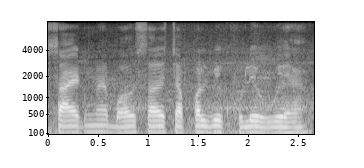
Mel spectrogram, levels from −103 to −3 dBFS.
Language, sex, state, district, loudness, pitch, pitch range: Hindi, male, Jharkhand, Deoghar, -17 LUFS, 115 Hz, 110-120 Hz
